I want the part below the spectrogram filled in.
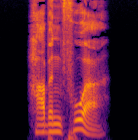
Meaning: inflection of vorhaben: 1. first/third-person plural present 2. first/third-person plural subjunctive I
- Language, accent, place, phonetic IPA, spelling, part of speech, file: German, Germany, Berlin, [ˌhaːbn̩ ˈfoːɐ̯], haben vor, verb, De-haben vor.ogg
